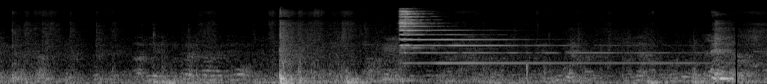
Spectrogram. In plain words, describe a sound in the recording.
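Feet shuffle and thump on a padded ring floor.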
